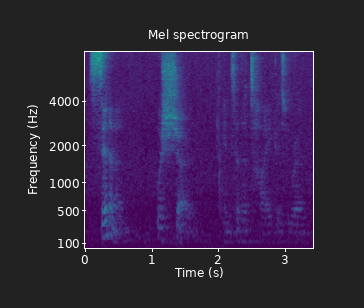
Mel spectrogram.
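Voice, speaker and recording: Bloke reading a kids story aloud, dramatic measured phrasing, echoey room, faint noise. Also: male voice, on the low side, sharp tone. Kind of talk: expressive children's story narration. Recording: roomy, distant mic, faint noise.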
